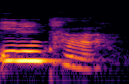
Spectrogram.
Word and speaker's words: 잃다: các bạn giữ nguyên, phụ âm hờ và tờ kết hợp với nhau, các bạn phát âm thành âm thở.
